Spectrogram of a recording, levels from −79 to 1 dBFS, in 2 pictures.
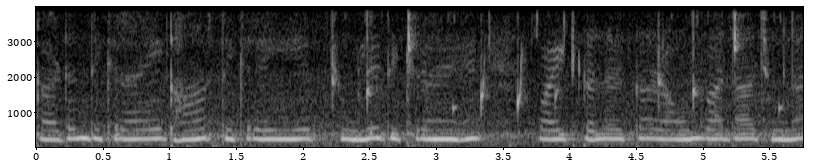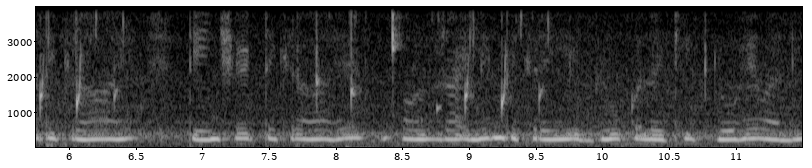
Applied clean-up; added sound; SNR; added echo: none; Drip; 12 dB; none.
